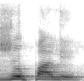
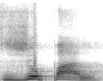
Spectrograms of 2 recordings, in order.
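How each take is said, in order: First: The final e of parle is sounded. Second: The final e of parle is silent. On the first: The speaker calls it wrong. "it's not je parle" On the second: The speaker calls it right. "Because the E here is not pronounced"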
